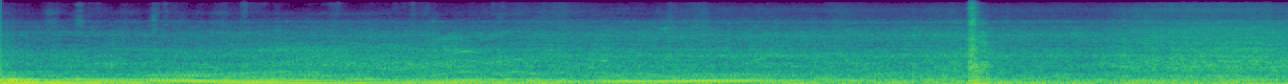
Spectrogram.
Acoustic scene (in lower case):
street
